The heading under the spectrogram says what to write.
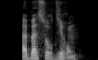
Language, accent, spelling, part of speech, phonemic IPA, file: French, France, abasourdirons, verb, /a.ba.zuʁ.di.ʁɔ̃/, LL-Q150 (fra)-abasourdirons.wav
- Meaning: first-person plural simple future of abasourdir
